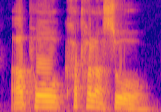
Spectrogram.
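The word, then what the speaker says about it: ἀποκαταλλάσσω: 여기서 화목하게는 아포카탈라소라고 발음하는데요.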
